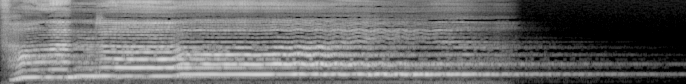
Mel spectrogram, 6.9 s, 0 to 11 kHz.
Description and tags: Me singing "fall and die". The clip preview might have squeaks and sound crappy, but the download is high quality and squeak free.
Recorded using Ardour with the UA4FX interface and the the t.bone sct 2000 mic.
You are welcome to use them in any project (music, video, art, interpretive dance, etc.).
The original song was made using 4/4 time at 125BPM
